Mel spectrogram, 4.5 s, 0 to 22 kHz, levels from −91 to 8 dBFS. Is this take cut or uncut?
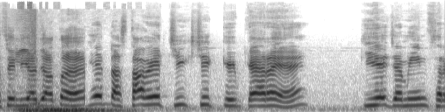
cut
